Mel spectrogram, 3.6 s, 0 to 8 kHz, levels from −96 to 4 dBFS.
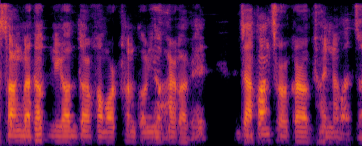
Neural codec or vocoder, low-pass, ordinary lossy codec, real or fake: codec, 44.1 kHz, 3.4 kbps, Pupu-Codec; 7.2 kHz; none; fake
